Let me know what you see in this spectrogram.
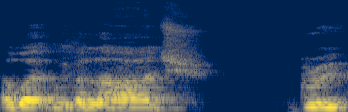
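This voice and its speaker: A man with a Brummie accent, dark and mellow in tone, at a fairly slow pace amid audible room echo. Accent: Birmingham (Brummie). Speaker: property investor and deal sourcer. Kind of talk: casual tutorial to camera. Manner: casual, hesitant with many fillers.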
